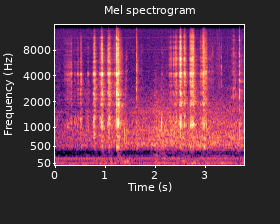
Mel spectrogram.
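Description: A wooden-handled knife scrapes the rim of a large, hollow, empty walnut bowl resting on a stopped lathe. Short, dry rasping strokes come in uneven bursts, bright and hissy with a faint high ring on the louder scrapes, against quiet background noise.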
